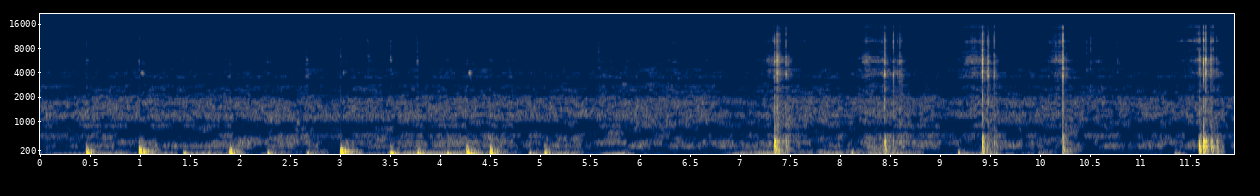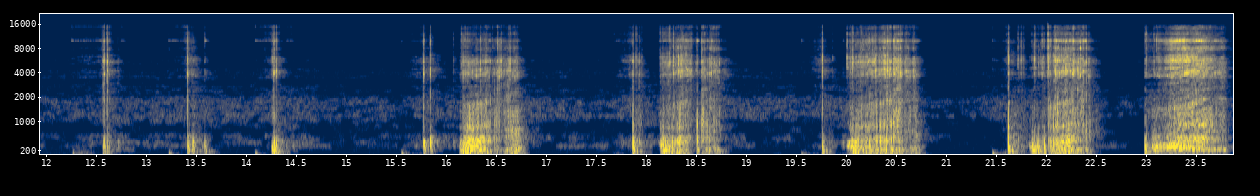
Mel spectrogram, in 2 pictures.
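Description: Kinetic sand being pressed flat with a stamp, a quick run of dull thuds. Then a kitchen knife cuts through the sand with sharp clicks about once a second. Near the end come several longer scrapes as the blade sweeps across the sand and table.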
